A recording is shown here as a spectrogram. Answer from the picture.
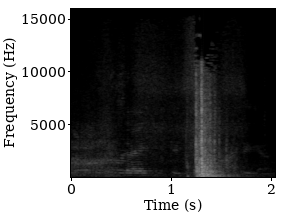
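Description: An interior door pushed shut, with one sudden loud bang a little over a second in.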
